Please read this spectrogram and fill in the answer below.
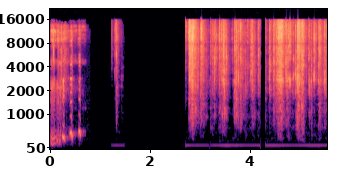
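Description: Foil booster-pack wrapper being torn open and crinkled by hand: two spells of crackling rustle, each about a second and a half long, starting nearly three seconds in.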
